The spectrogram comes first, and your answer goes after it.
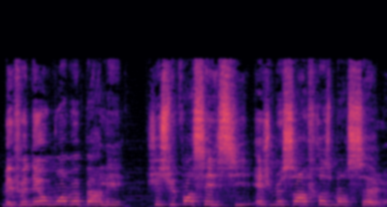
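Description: A woman reading aloud, voicing a gentle, lonely old male giant who speaks softly and pleads for company. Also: high-pitched, lively intonation, a little fast. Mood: pleading. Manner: pleading, soft-spoken. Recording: faint background music.

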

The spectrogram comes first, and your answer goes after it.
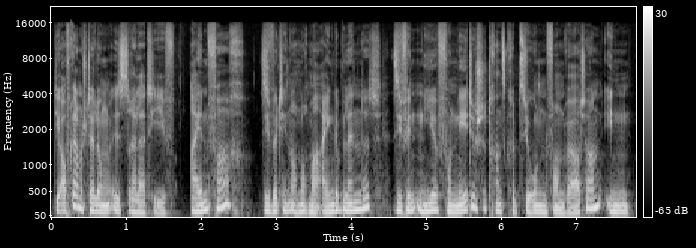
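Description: A male lecturer with an ordinary middle-pitched voice guides viewers through exam questions one step at a time. His delivery is calm, measured and methodical, much like a recorded university lesson.

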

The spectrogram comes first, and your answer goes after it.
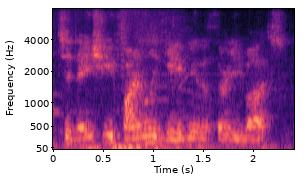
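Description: A man's voice: medium pitch, a little fast, a bit bright, poor audio. A man chatting casually and joking with friends during a video game, in a laid-back, rambling way. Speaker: channel host, gamer. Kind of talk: casual voice chat while gaming. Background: game music and sounds.

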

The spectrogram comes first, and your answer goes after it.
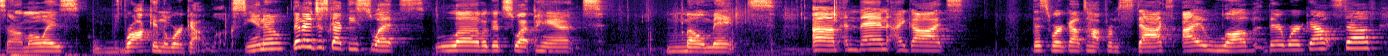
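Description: A young woman from California talks through a casual haul vlog in a bubbly, chatty, slang-filled way. Her voice sits at an ordinary middle pitch for a woman, and she rattles along in quick bursts, then slows to linger on a word. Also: fairly bright tone. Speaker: fashion vlogger.

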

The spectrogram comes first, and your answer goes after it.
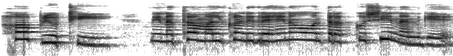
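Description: Woman as sing-song, leering cellmate in a comic skit; high voice. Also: normal speed, fairly bright tone. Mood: taunting. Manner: taunting, sing-song repetition. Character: pushy, leering female cellmate, bossy.

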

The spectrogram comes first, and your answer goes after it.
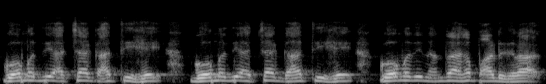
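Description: Man, slow deliberate reading, gravelly edge. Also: fairly high pitch, fairly even intonation, dark tone. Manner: slow, measured, careful reading. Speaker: magazine editor reading his own monthly. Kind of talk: slow scripted reading of magazine articles.

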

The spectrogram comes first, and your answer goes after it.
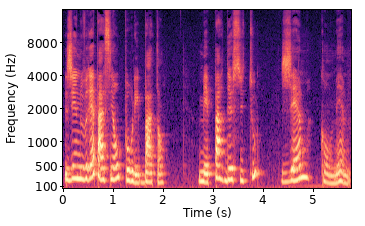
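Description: A woman reading a picture book aloud for young children, narrating gently in a dog's voice of first person. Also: mid-range voice, expressive, takes it slowly. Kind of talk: read-aloud storybook narration.

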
